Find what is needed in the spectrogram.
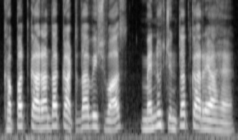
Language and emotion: Punjabi, fearful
